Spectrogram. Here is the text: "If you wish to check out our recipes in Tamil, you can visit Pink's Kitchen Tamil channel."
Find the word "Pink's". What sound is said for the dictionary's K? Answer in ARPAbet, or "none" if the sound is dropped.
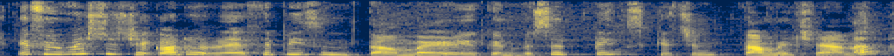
K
